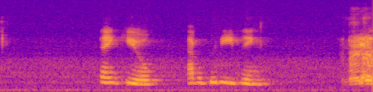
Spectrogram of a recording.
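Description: A middle-aged woman speaks briefly over an online call.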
